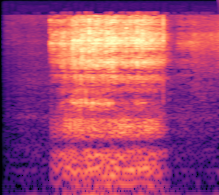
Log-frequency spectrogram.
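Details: Indian man snoring, with a suspected nose problem: a single harsh, rasping snore lasting about a second, with a noisy nasal quality, during sleep.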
